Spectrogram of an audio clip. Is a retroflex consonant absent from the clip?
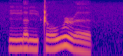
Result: no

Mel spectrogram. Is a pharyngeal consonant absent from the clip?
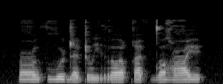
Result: no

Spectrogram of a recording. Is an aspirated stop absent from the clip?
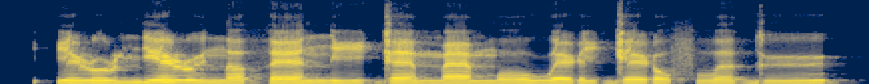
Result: yes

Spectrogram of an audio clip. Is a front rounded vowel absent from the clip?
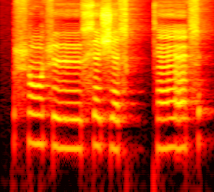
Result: no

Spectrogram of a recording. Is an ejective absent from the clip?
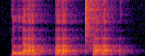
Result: yes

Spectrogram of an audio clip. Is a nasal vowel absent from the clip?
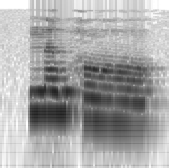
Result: yes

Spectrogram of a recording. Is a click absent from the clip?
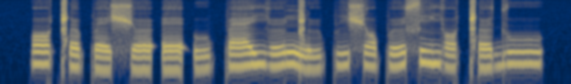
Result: no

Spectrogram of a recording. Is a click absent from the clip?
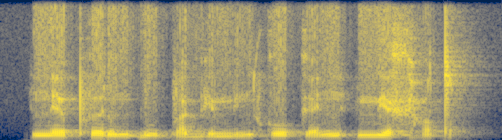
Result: yes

